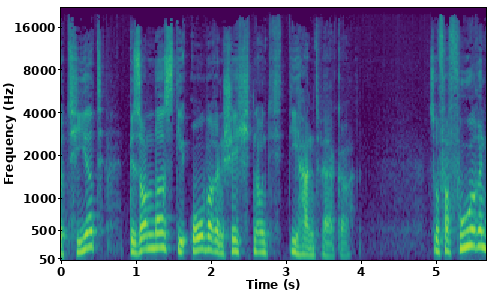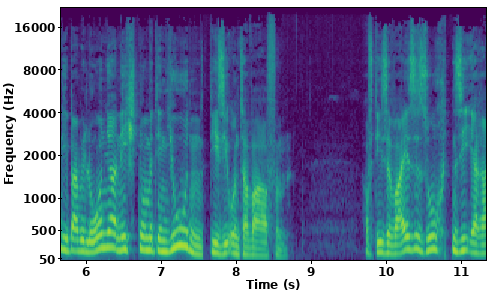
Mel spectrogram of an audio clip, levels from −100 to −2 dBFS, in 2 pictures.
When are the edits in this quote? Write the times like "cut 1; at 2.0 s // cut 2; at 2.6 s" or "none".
cut 1; at 7.6 s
